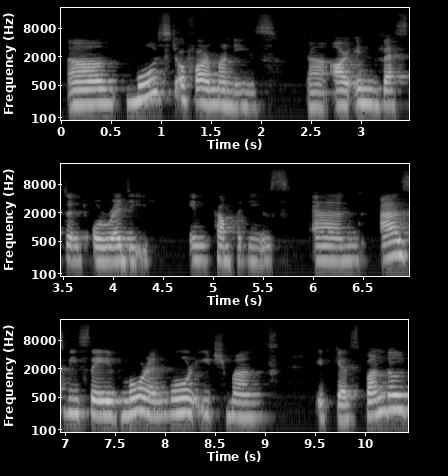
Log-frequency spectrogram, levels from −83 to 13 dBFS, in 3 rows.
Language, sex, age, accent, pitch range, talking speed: English, female, 20-39, Indian, 190-230 Hz, 130 wpm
